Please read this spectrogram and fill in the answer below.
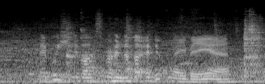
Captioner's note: laughing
